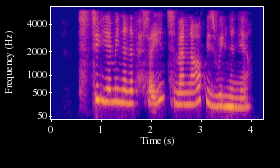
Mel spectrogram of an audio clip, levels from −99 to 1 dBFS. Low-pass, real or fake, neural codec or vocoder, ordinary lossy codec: 5.4 kHz; real; none; AAC, 24 kbps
